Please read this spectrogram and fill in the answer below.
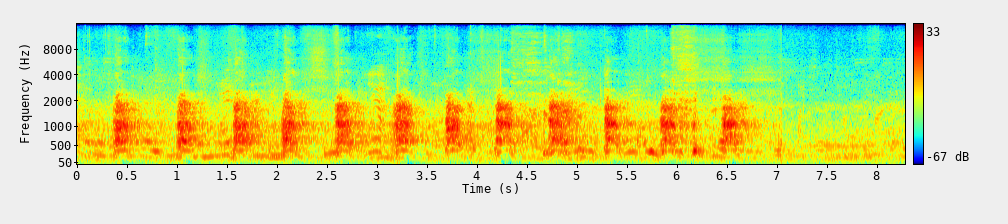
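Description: A German shepherd barking steadily at about two barks a second: the hold-and-bark at a protection helper in the blind during an IPO exam. The barking stops about six and a half seconds in.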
